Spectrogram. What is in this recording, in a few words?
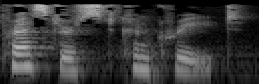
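"prestressed concrete", English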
